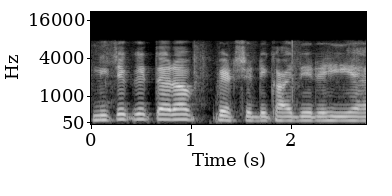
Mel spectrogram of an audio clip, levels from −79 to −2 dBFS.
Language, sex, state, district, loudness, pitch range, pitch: Hindi, male, Jharkhand, Garhwa, -17 LUFS, 140-180 Hz, 145 Hz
